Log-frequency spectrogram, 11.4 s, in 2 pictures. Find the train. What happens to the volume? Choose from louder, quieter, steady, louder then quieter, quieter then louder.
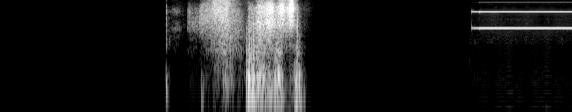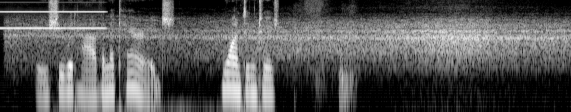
louder.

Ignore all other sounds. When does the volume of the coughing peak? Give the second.
3 s.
